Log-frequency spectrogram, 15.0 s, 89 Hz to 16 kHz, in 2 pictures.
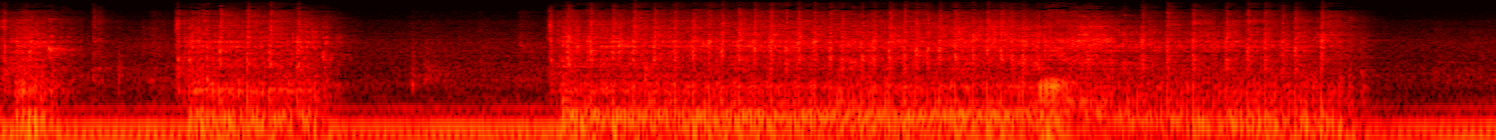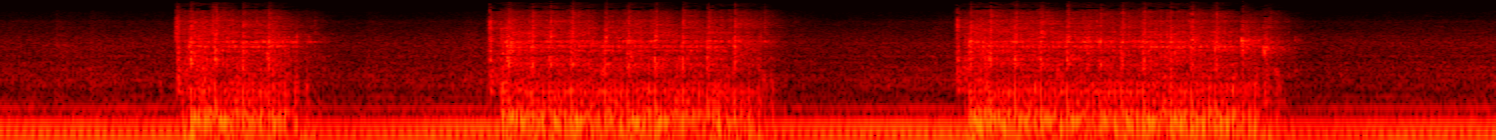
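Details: Stihl MS250 chainsaw after replacing crank bearings and seals, previously grinding and rattling: repeated throttle bursts, revs rise and fall cleanly with no grinding or rattle; running normally.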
